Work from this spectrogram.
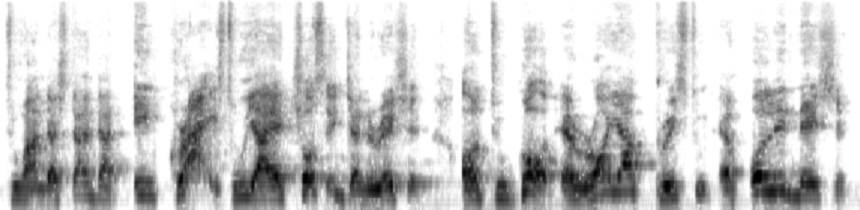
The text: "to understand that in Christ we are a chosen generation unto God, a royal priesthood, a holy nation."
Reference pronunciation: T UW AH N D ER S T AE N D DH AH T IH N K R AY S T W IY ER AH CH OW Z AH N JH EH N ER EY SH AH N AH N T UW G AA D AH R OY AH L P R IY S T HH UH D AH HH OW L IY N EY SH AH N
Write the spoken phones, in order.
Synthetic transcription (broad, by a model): T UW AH N D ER S T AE N D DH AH T IH N K R AY S T W IY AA AH CH OW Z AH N JH EH N ER EY SH AH N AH N T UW G AA D AH R OY AH L P R IY S T HH UH D AH HH OW L IY N EY SH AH N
